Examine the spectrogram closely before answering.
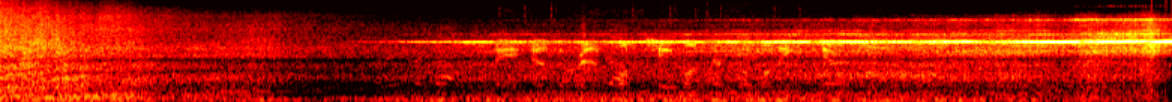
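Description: A jet aircraft roars loudly overhead.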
